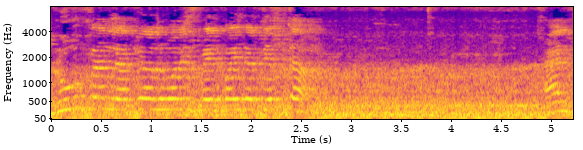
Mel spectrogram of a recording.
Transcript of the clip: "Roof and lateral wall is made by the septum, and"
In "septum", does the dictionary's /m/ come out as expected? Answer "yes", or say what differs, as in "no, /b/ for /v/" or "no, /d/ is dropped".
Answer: no, /m/ is dropped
